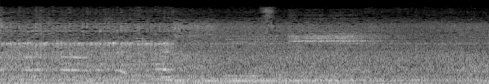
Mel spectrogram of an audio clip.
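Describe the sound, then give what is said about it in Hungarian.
A bus conductor leans out of the bus's single door at a stop and shouts the destination loudly over busy street traffic, with engines rumbling and vehicles passing. “Tehát a, a fickó ló ki a buszból az egyetlen ajtón, mert minden buszon csak egy ajtó van, és azt így kiabálja, és akkor ebből fejtsd meg, hogy merre megy.”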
